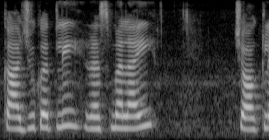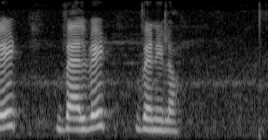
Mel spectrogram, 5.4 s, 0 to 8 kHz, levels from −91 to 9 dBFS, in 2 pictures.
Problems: constant background noise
